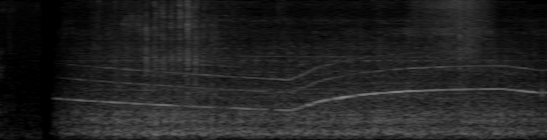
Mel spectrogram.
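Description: Police car siren wailing over road and engine noise heard through a squad car's dash camera. It starts about half a second in, slides down in pitch for about two seconds, then rises and holds high near the end.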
